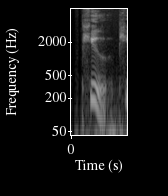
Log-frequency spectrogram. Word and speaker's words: Pugh: Pugh. By the way, our listener Tiger Ray. I've been mispronouncing her name forever. So Pew, Elizabeth Pew.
